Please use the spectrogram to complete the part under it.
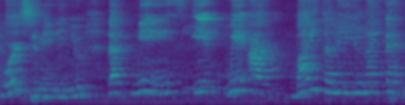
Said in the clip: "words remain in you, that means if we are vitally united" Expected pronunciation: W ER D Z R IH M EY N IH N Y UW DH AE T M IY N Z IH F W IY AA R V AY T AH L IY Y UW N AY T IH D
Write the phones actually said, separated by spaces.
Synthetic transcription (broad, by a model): W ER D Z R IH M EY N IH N Y UW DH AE T M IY N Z IH F W IY AA R V AY T AH L IY Y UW N AY T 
